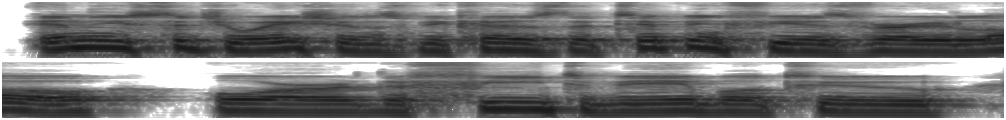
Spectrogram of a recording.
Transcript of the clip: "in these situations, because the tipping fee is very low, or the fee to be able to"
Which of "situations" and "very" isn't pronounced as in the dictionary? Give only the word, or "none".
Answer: none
